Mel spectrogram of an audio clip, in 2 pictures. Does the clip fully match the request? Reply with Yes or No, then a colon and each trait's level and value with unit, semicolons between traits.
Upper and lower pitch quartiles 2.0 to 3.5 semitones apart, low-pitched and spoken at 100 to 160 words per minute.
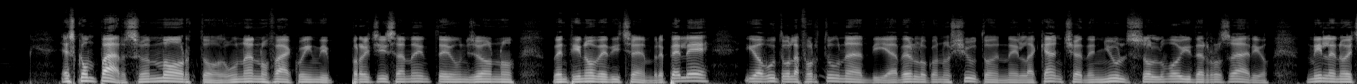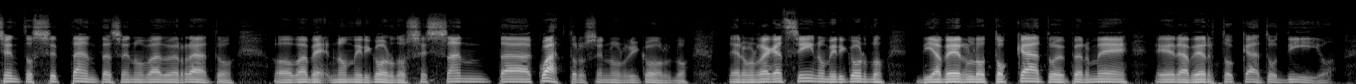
Yes: average, 2.8 semitones; low, 115 Hz; average, 130 wpm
